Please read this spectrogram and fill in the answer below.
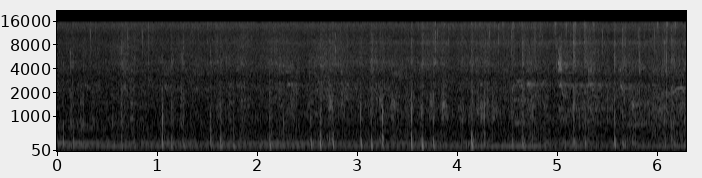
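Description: Horse cantering on a sand arena: faint, uneven hoofbeats that grow loudest as the horse passes close, about three to four seconds in, then fade as it moves away.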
